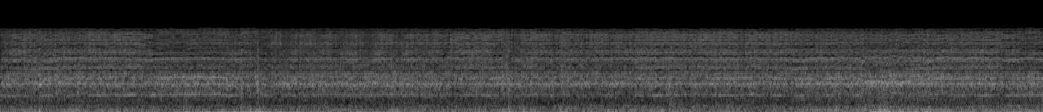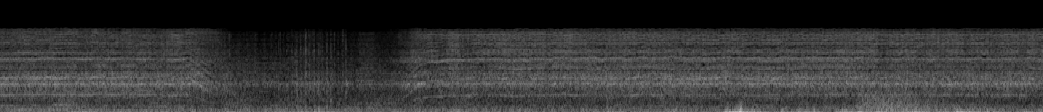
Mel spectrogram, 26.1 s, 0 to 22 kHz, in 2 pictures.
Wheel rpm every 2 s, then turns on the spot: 170, 170, 170, 170, 160, 160, 160, 100, 30, 150, 170, 160, 170.
none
